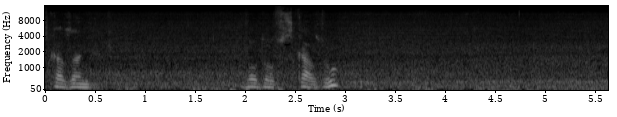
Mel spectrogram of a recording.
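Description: Fast floodwater rushes and roars steadily outdoors.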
